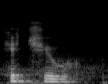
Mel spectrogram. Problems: background sounds at intervals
